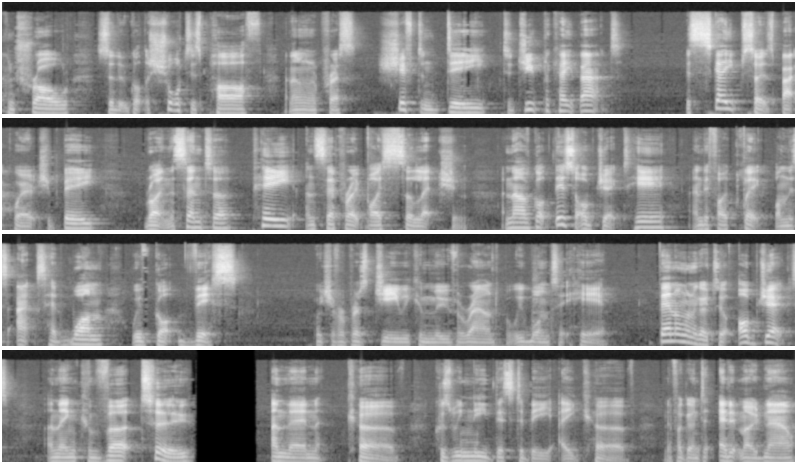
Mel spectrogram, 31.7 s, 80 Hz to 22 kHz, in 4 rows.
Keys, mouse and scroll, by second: 0.1 ctrl+click, 0.8 scroll down 1, 1.1 middle click, 1.5 shift+middle click, 2.1 middle click, 4.8 shift+d, 9.7 p, 12.3 Tab, 13.4 click, 15.2 click, 16.3-16.9 scroll down 1, 16.9 middle click, 19.0 g, 21.5 middle click, 23.0 click, 28.8 middle click, 29.8 Tab, 31.1 middle click.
